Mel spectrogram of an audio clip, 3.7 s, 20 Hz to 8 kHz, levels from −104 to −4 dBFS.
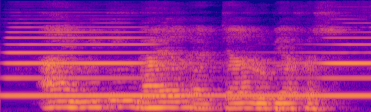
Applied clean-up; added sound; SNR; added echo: none; Wind instrument, woodwind instrument; -1 dB; reverberation time 0.7 s.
